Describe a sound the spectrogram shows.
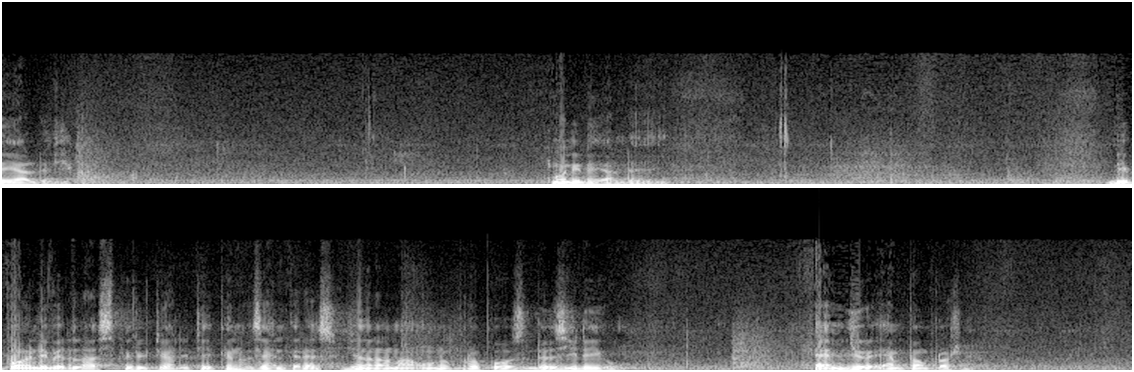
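An elderly man speaks calmly in short bursts through a clip-on microphone.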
